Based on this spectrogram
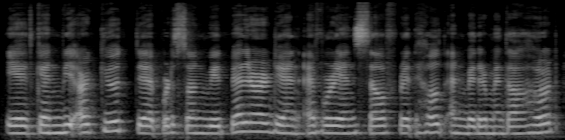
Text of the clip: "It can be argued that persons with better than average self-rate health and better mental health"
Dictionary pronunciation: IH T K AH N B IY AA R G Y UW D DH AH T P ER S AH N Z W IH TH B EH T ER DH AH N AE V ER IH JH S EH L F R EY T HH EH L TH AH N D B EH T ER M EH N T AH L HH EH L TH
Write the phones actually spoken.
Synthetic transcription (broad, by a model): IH T K AH N B IY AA R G Y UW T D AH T P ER S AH N W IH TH B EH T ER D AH N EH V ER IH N S EH L F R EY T HH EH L T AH N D B EH T ER M EH N T AH L HH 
